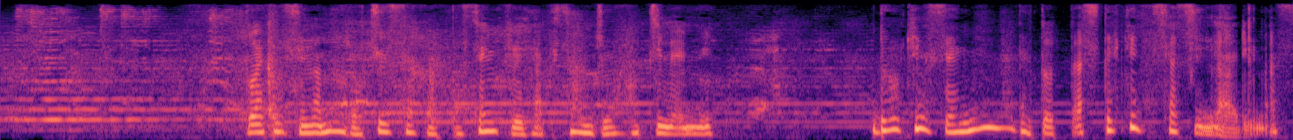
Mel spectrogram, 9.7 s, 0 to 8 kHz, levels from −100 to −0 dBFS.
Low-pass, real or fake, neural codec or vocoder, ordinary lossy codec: 7.2 kHz; fake; codec, 44.1 kHz, 3.4 kbps, Pupu-Codec; MP3, 48 kbps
